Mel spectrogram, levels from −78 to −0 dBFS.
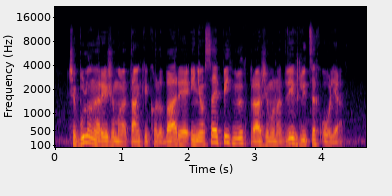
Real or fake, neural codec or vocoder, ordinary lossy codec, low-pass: fake; vocoder, 44.1 kHz, 128 mel bands every 512 samples, BigVGAN v2; none; 19.8 kHz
